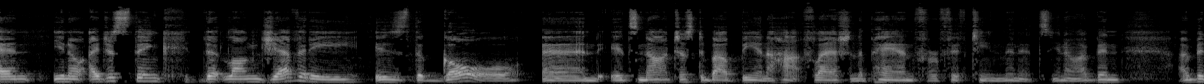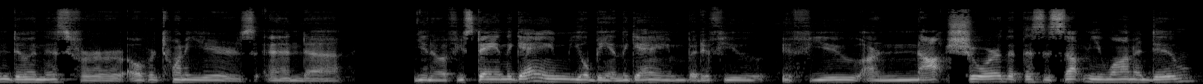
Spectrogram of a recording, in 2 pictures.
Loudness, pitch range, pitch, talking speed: -31 LUFS, 95-125 Hz, 110 Hz, 170 wpm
